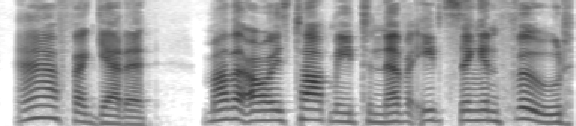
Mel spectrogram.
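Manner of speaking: high-pitched puppet voice. Retelling a film scene, quoting the rat refusing food: Rizzo voice. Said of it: "He's like".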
